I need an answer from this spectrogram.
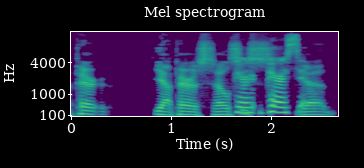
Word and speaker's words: Paracelsus: Alchemy: the singular expression astrum, star, is a Paracelsius. Is that how you say his name? He was the Probably, yeah. Paracelsus.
